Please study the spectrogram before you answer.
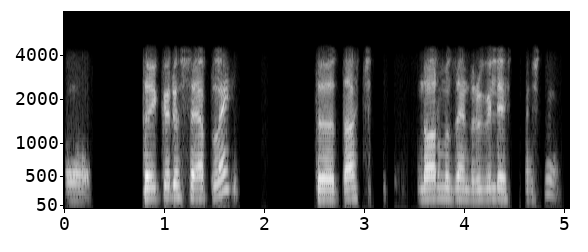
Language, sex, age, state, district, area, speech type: Kashmiri, male, 30-45, Jammu and Kashmir, Baramulla, urban, conversation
